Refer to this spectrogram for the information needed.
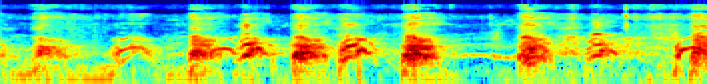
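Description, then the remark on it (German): Several dogs in a neighbourhood bark in quick, repeated bursts, overlapping one another with short yips and whines mixed in, steady for a few seconds. “Okay, die ganze Nachbarschaft bellt.”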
